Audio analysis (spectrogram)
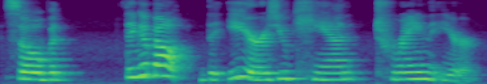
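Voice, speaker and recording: A woman's voice: fairly high pitch, expressive, slow pace. A middle-aged woman, a voice teacher, reacting to an old clip in chatty commentary that restarts and corrects itself. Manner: chatty, self-correcting, emphatic. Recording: echoey room.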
